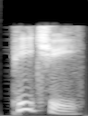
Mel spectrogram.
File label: "peachy", English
